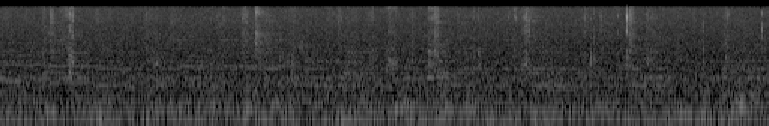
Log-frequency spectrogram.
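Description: Craft scissors snipping thin wafer paper along a wire edge: light, irregular clicks about every half second to a second, over faint background music.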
